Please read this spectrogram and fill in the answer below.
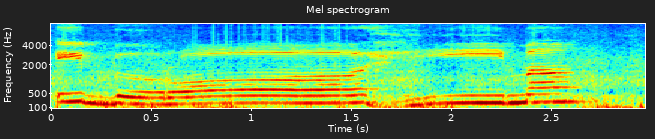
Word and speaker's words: ابراہیم: با پہ کلکلا ہو رہا ہے کیونکہ با سیکنڈ سے پیچھے والے حرف کے نیچے زیر ہے. را کو پر پڑھنا ہے اور ہا کے تلفظ کا بھی دھیان رکھنا ہے.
